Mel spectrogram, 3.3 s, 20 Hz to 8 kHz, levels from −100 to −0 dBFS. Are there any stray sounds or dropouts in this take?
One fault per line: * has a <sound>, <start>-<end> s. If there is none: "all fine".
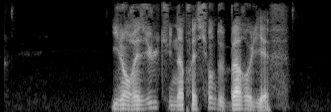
all fine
